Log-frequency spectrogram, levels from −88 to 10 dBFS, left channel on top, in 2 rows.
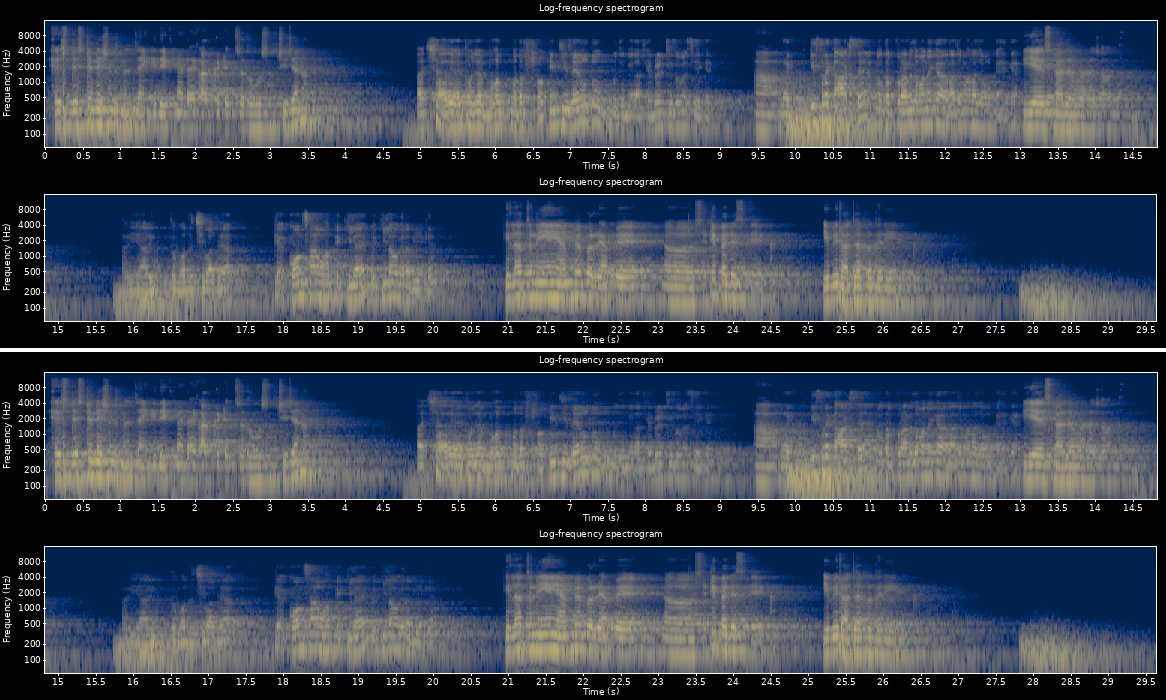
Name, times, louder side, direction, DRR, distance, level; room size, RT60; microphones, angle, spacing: voice 1, 0.0-3.5 9.5-10.5 13.0-14.6 15.7-16.3 21.0-22.7 23.0-24.4 25.2-26.3 27.8-28.4, equal, ahead, 3 dB, 1.4 m, -26 dB
voice 2, 5.0-8.9 9.8-13.0 15.9-17.4 17.9-20.1, left 2 dB, 80° left, 7 dB, 1.2 m, -28 dB
24.0 x 17.0 x 6.2 m, 2.3 s
head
